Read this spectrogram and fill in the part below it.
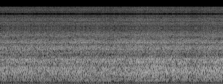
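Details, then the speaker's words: Zenith Trans-Oceanic Royal 3000-1, a 12-transistor solid-state portable from about 1965: a flat steady hiss at full volume with no station on AM, shortwave or longwave. Receiver picks up nothing. "it's like there's no tun there um the same with all of the other shortwave bands here's longwave nothing"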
